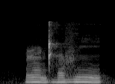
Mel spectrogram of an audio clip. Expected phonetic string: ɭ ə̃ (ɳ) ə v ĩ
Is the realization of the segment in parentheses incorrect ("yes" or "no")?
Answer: yes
